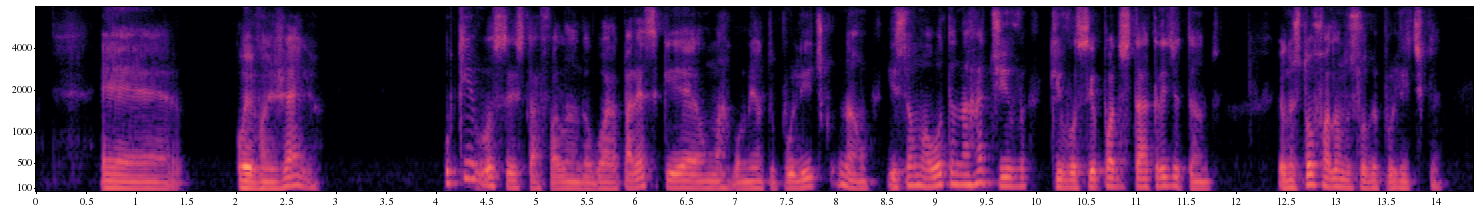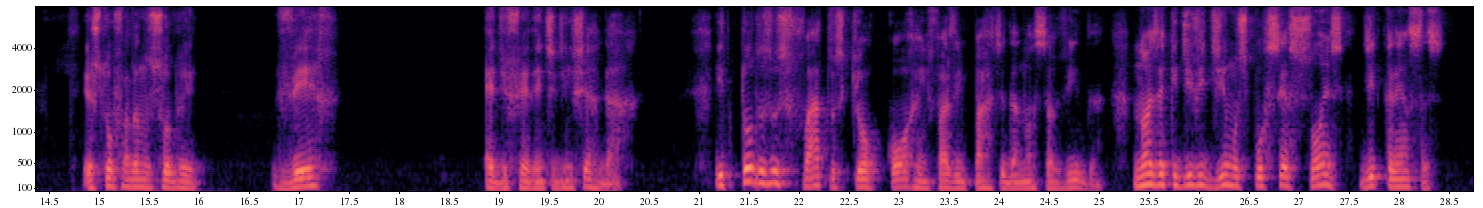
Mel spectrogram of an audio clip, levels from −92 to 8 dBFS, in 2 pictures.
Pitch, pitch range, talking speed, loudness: 120 Hz, 105-140 Hz, 125 wpm, -25 LUFS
